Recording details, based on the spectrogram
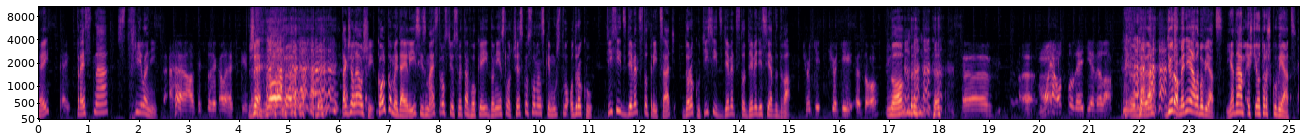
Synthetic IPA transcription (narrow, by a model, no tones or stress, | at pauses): ɦɛj | ɦɛjt̪ɾɛst̪naː | st̪r̥iːlɛɲḭːaɛt̪ɛc̚t̪ɔɾɛkalɛɦɛskiʒɛ | t̪aɡʒɛlɛɔʃḭkɔʎkɔmɛd̪ajliːsizmajst̪ɾɔʊscɔʊsʋɛt̪avɦɔkɛjid̪ɔɲɪɛslɔt͡ʃɛskɔslɔʋɛnskɛːmuʃst̪ʋɔʔɔd̪ɾɔkṵ | cisiːd͡zɟɛʋɛcst̪ɔt̪ɾit͡sacd̪ɔɾɔkucisiːd͡zɟɛʋɛcst̪ɔɟɛʋɛɟɛsɪad̪ːʋa̰ | t͡ʃɔcit͡ʃɔcit̪ɔnɔ | mɔjaɔt̪̚pɔʋɛɟjɛʋɛla̰ | ʋɛʎaɟuɾɔmɛɲɛjalɛbɔʋɪat͡sjad̪aːmɛʃcɛɔt̪ɾɔʃkuʋɪat͡s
